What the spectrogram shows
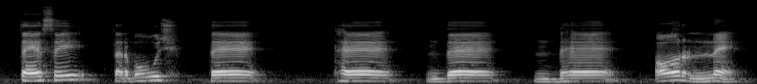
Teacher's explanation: दंत मतलब दांत। जो तय वर्ग का उच्चारण स्थान है दोस्तों वो दंत्य है।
